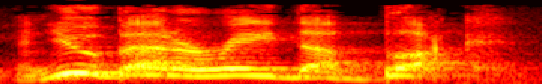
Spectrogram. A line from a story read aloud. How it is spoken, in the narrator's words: she yelled to me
